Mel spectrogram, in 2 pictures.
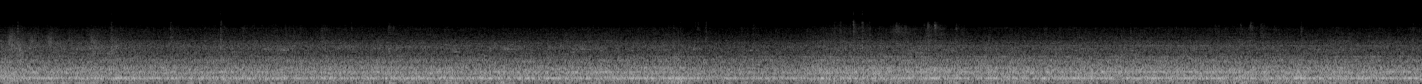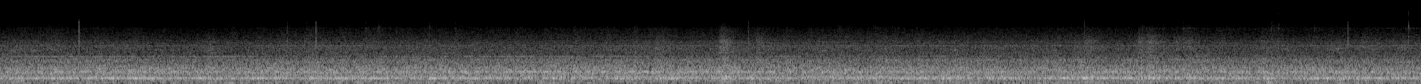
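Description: PHX Sky Train, a rubber-tyred automated people mover, running at steady speed along its guideway, heard from inside the car: an even running rumble with a constant low hum.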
